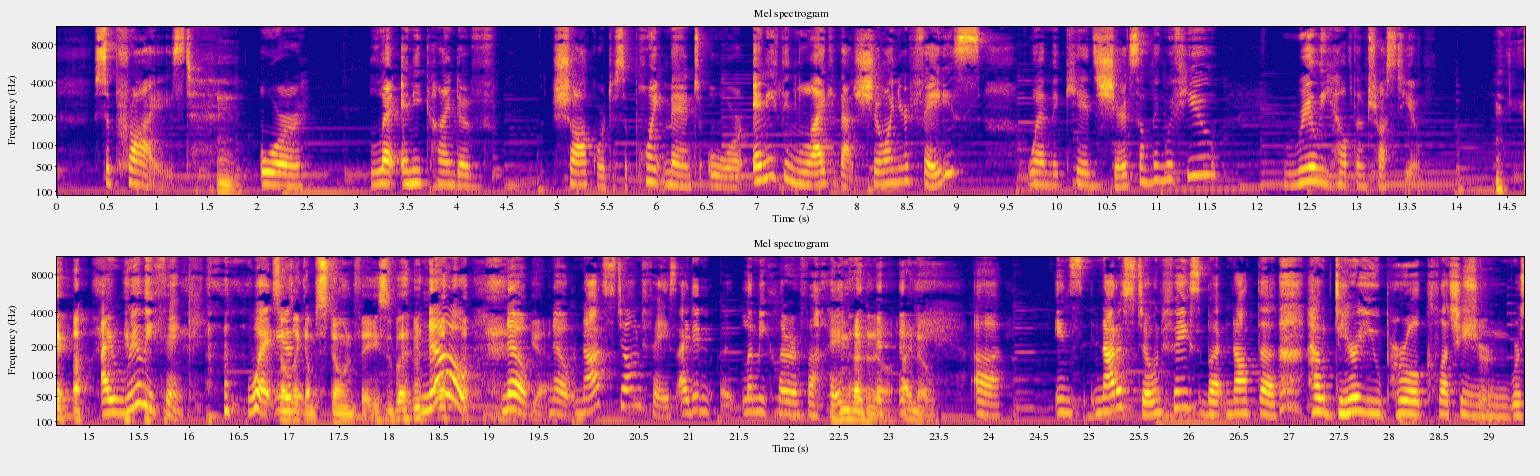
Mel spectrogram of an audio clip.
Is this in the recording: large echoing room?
no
